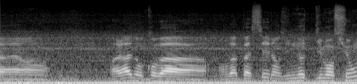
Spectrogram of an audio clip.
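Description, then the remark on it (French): Rocket thrusters give off a steady, loud low rumble with a faint crackly edge, running unbroken beneath a man talking throughout. “Voilà, donc là, ce que vous entendez, là, euh, ce sont euh, les, propulseurs de fusée.”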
